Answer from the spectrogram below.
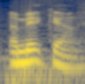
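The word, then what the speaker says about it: Amite: Now, is it, now how do you pronounce this? Is it Amit County? – Amit County, yeah.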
